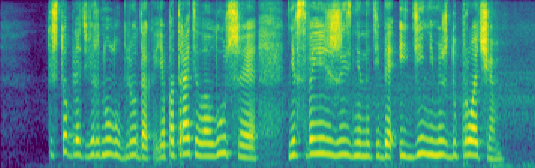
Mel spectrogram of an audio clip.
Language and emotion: Russian, angry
